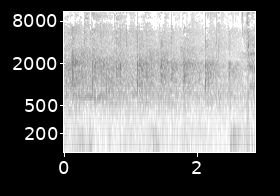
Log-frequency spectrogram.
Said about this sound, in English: Hallelujah. Hallelujah. Let's give our God a round of applause.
